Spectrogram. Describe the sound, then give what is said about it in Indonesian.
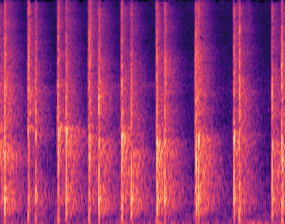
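Applause for a child after a sung children's game song comes as brisk hand-clapping in a steady, regular rhythm. Repeated bursts of several quick claps each ring out sharply and evenly, with no voices between them. “Tepuk tangan untuk anak pintar.”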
